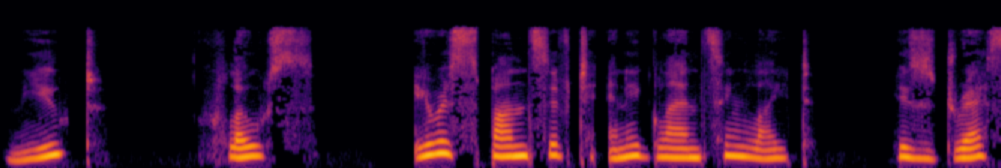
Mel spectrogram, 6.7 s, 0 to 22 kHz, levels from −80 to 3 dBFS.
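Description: Nothing in this recording stands out as a technical fault, so there's really nothing to walk through here.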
